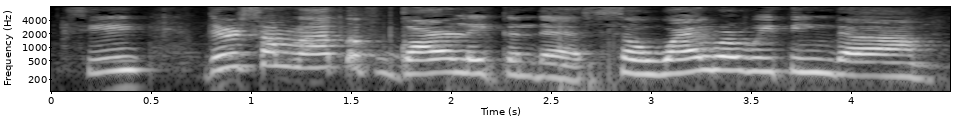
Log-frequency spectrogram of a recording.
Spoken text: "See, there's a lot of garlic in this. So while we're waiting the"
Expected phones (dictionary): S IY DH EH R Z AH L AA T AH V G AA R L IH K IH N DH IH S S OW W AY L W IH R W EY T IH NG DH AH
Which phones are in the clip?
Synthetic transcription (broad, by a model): S IY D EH R S AH L AA T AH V G AA R L IH K IH N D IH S S OW W AY L W IH R W EY T IH NG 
